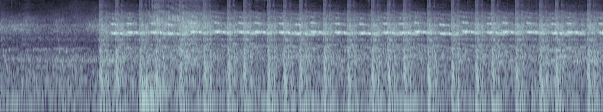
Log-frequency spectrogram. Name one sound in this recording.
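A blaster rifle fires a rapid burst of shots.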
